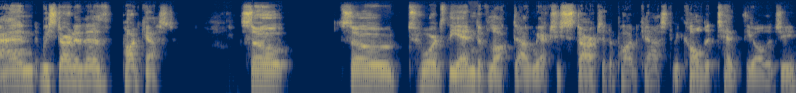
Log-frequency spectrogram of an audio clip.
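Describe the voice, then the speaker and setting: In a very clean recording with a silent background, a man with a normal speaking voice and a fairly high pitch speaks at a moderate pace with lively intonation. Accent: Canadian. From Canada. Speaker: theologian and podcaster. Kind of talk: podcast interview.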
